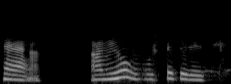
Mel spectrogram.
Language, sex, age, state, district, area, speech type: Bengali, female, 30-45, West Bengal, Darjeeling, urban, conversation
